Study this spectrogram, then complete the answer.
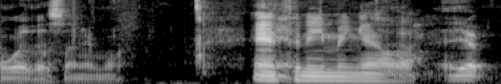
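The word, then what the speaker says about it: Minghella: with us anymore Anthony mingela yep Ming mingela mingela hard G on that um mingela no Anthony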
